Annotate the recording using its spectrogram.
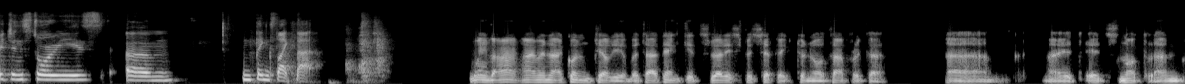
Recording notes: There is a moderated town-hall-style Q&A with questions coming from the live virtual audience on Zoom.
